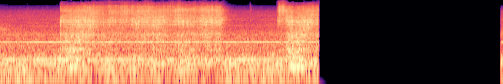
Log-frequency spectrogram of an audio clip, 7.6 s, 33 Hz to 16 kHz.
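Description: An ArcCaptain MIG145 Pro welder burns 6011 stick rods with a dense crackling hiss for about four seconds, then goes abruptly silent.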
